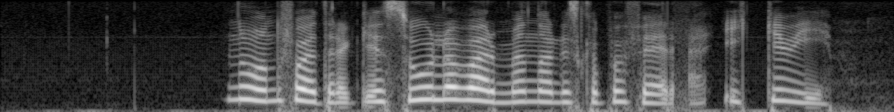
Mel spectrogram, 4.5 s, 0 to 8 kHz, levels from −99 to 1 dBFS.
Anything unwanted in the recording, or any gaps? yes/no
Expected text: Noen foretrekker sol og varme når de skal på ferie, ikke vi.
yes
